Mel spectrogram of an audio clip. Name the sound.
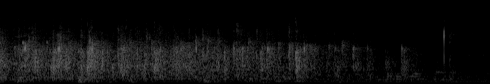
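audience clapping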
